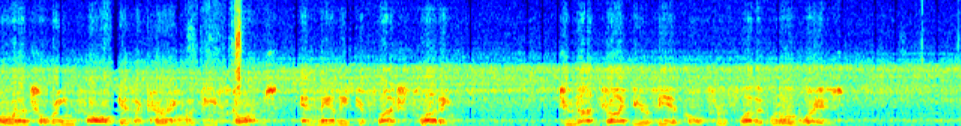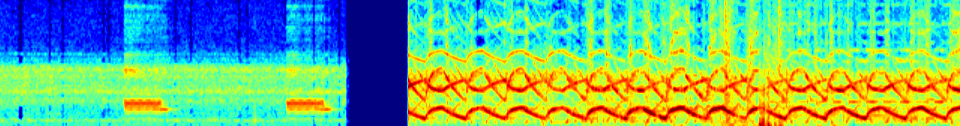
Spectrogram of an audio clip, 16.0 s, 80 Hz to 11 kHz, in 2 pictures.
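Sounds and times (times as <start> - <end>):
yelping siren alert alarm: 9.0 - 9.5, 10.4 - 16.0.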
